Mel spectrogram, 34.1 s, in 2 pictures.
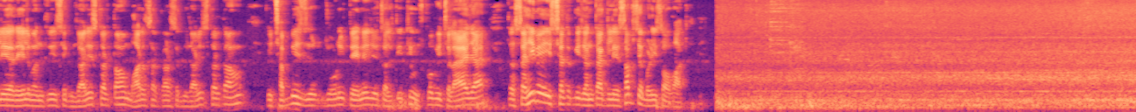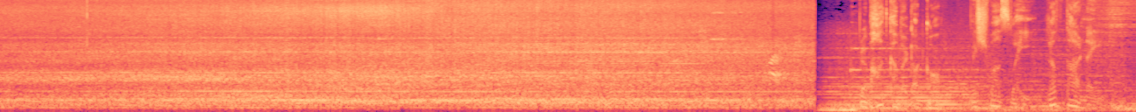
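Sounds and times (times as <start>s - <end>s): passing train rumble: 10.8s - 34.0s.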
